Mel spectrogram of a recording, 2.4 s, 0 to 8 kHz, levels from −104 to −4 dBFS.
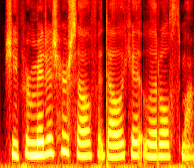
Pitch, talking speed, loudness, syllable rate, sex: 230 Hz, 175 wpm, -17 LUFS, 6.4 syllables/s, female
